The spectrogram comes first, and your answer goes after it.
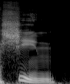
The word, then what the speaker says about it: Shin: Si está en el extremo derecho, es la letra Shin, cuyo sonido se pronuncia como el dígrafo del alfabeto latino SH, como en las palabras extranjeras flash o show.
